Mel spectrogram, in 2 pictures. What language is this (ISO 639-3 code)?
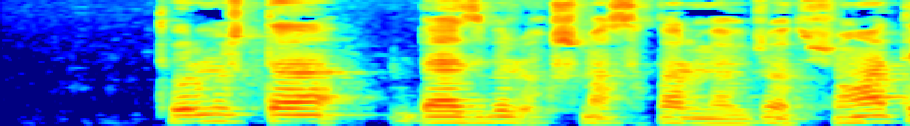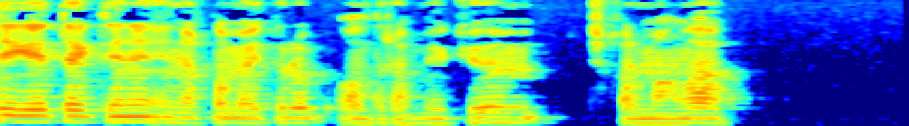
uig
